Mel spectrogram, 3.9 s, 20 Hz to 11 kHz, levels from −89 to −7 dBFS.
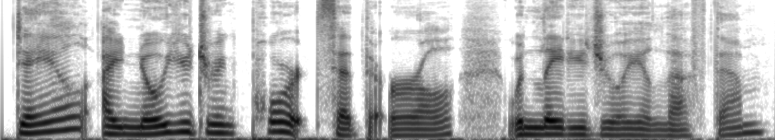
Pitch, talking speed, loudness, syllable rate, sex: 175 Hz, 215 wpm, -18 LUFS, 4.7 syllables/s, female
